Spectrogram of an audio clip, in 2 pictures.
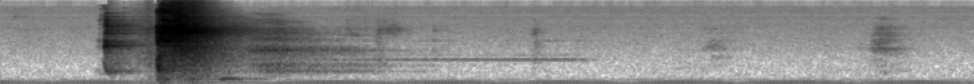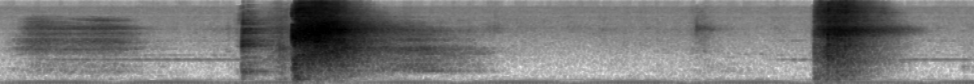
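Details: Sneezes from a person who is sick in winter, with asthma and a recent wet, chesty cough: three sharp, forceful, wet, congested sneezes, each with a brief intake before it.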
